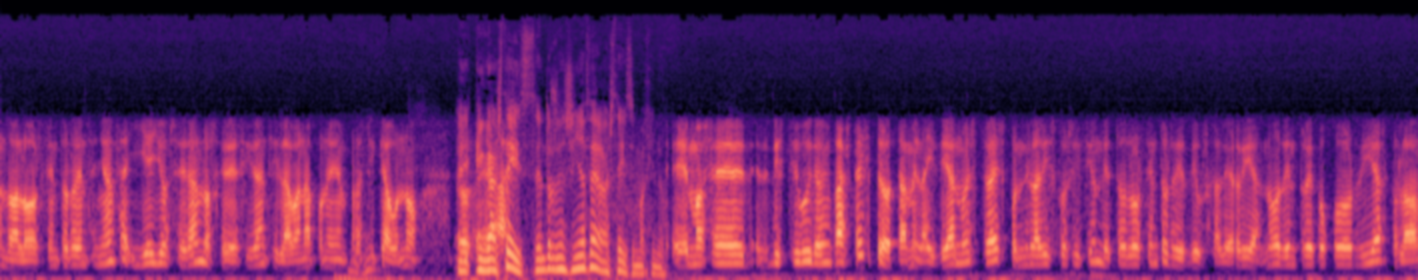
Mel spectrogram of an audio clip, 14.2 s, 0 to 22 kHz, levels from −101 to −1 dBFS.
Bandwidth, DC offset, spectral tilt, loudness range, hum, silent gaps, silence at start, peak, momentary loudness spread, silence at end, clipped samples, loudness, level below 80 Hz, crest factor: 17.5 kHz; under 0.1%; -7 dB/octave; 5 LU; none; none; 0 s; -6 dBFS; 10 LU; 0 s; under 0.1%; -25 LUFS; -56 dBFS; 20 dB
